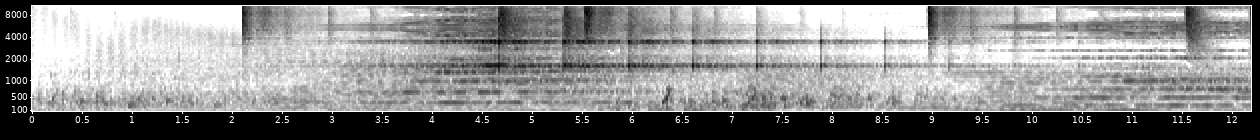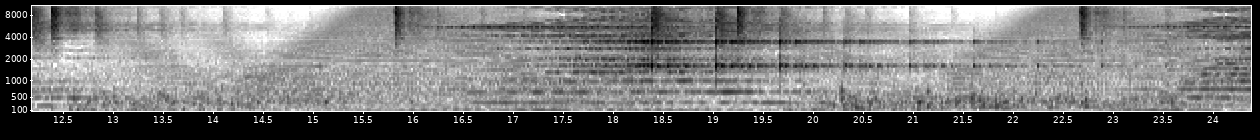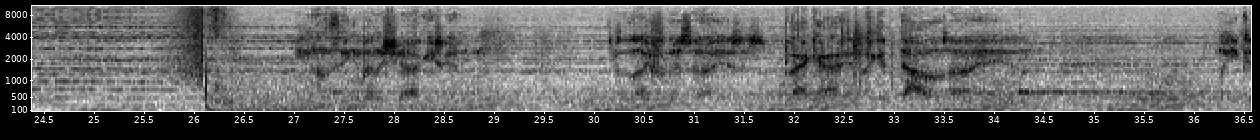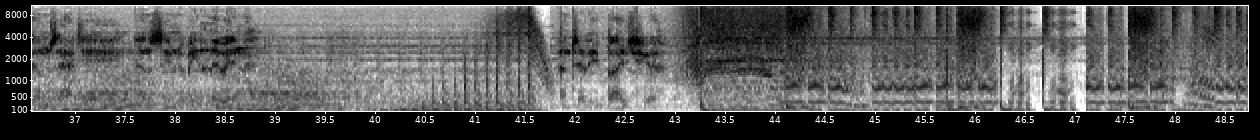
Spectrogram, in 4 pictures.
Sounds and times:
Electronic music: 0.0s - 42.0s, 43.0s - 48.7s
Speech: 27.0s - 29.1s, 30.1s - 34.3s, 36.2s - 38.9s, 41.8s - 43.0s.

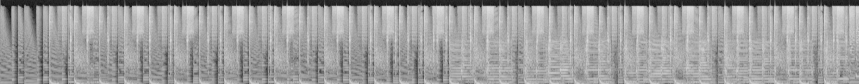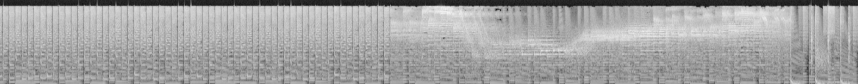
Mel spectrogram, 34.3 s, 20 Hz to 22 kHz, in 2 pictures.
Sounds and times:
Techno: 1.0s - 21.3s, 25.0s - 34.3s
Exciting music: 8.8s - 18.8s, 26.0s - 32.4s.

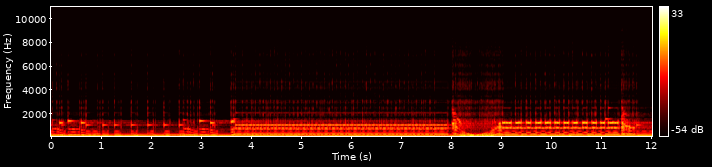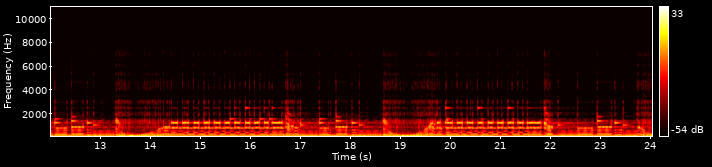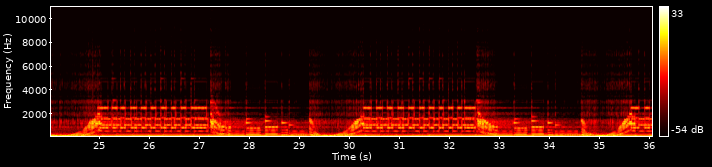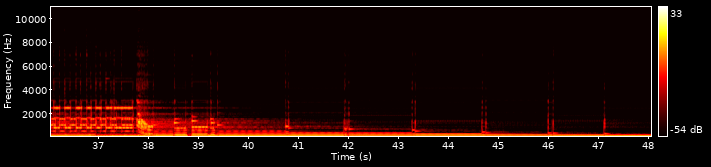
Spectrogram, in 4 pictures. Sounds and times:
Electric piano: 0.0s - 47.3s
Organ: 0.0s - 48.0s.

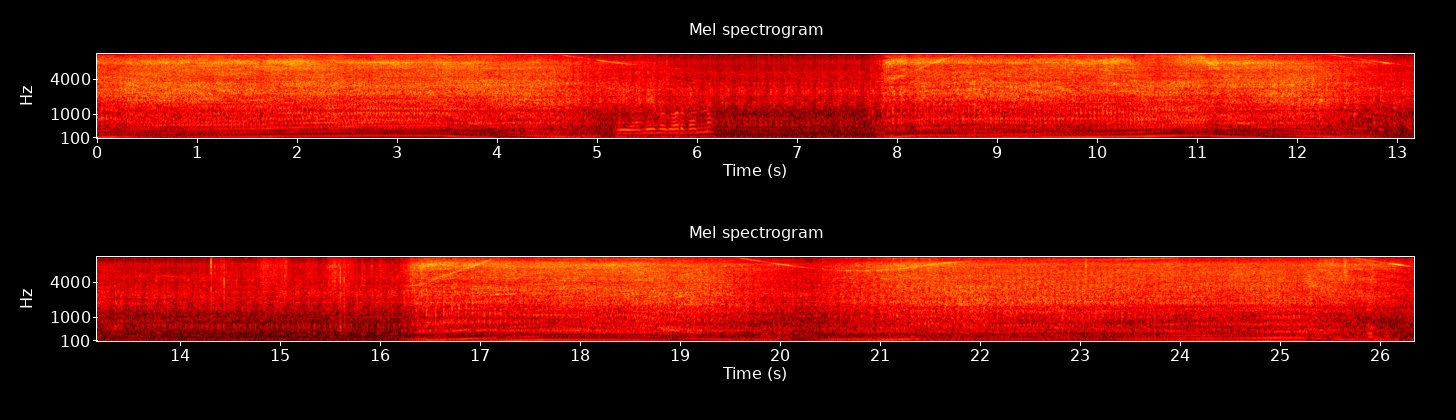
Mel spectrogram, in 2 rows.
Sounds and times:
Accelerating, revving, vroom: 0.0s - 6.1s, 7.8s - 13.1s, 16.2s - 26.3s
Vehicle: 0.0s - 26.3s
Speech: 5.2s - 6.3s.

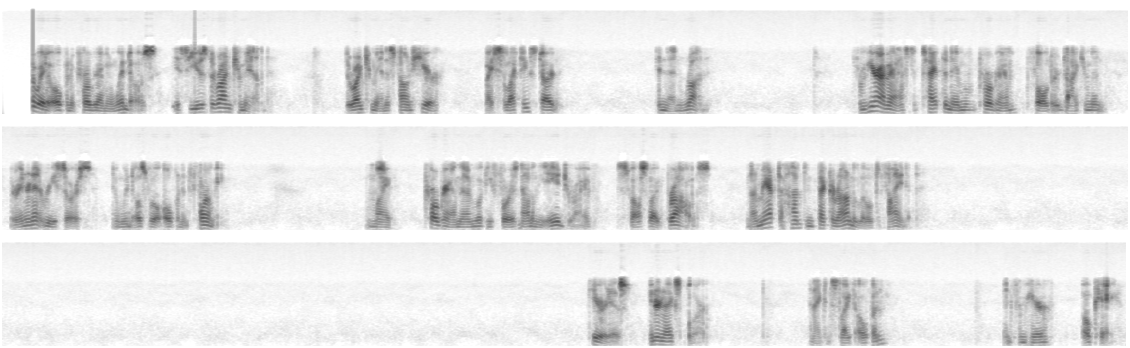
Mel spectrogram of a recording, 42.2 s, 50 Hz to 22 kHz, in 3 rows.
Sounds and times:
Speech: 0.4s - 3.4s, 4.3s - 7.0s, 8.2s - 8.9s, 10.6s - 16.9s, 18.6s - 25.6s, 35.5s - 37.0s, 38.2s - 39.3s, 40.6s - 42.2s.

